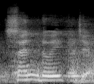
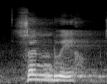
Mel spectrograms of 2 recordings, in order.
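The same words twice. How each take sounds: First: High "sandwich je" with the punch on "sandwich"; "sandwich" pressed hard, high and childlike; insistent child. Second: Put-on high child's "senduik" for sandwich; "Sandwich" said "senduik", pitched up like a small child; imitating a child's sandwich. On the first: Retold or imitated. Mimicking the boy insisting on "sandwich je" with stress on "sandwich". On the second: Preacher mimics the orphan asking for "Sandwich" as high "senduik". Child mispronouncing foreign food name.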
